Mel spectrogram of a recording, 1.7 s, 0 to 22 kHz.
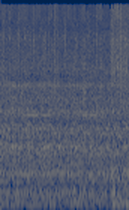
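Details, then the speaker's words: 2011 Ford Crown Victoria Police Interceptor, 4.6 L V8, 53,000 miles, sat two years, collision damaged, suspected bad fuel pump: even idle with steady hiss, no knocks, misses or rattles; engine sounds good. "but it's got a 4.6 6 L V8 with 53,000 miles. So, it may be a great parts vehicle. Engine sounds good."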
